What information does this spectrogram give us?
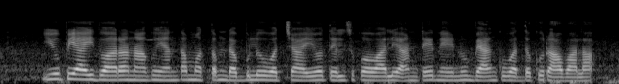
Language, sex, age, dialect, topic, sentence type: Telugu, female, 31-35, Central/Coastal, banking, question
